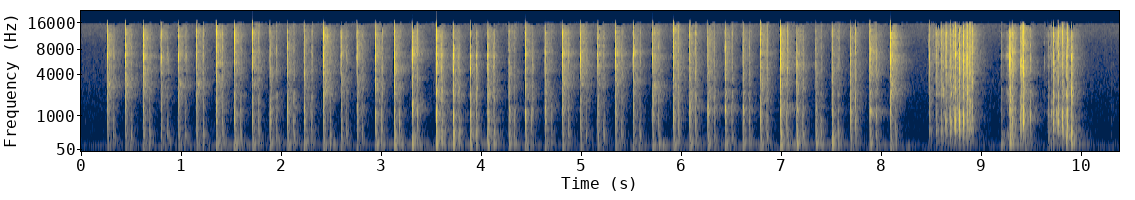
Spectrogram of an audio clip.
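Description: MacBook Pro Touch Bar butterfly-switch keyboard: keys tapped in quick succession, several crisp clicks a second, to show the loud clicking that the owner blames on dust under the keys and the different sound of each row. Near the end the tapping stops and two longer scraping sounds follow.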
